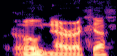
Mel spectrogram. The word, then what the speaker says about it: Monerica: Like America, but Monerica. M-O-N. Yes, just sound it out. Monerica.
